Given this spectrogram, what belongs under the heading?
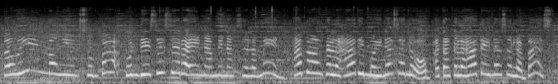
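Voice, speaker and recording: A woman voicing an earnest, spirited young princess in an expressive fairy tale cartoon delivery. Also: very high voice, rapid-fire. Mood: defiant.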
